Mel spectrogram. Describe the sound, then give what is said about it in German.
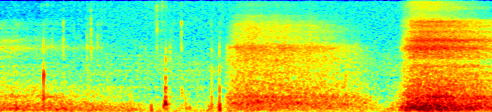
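Slow, deep breathing in and out during a guided relaxation exercise, heard as two long, soft breath sounds after a few faint clicks, with the second breath louder and alone without talk. “Ein paar Mal tiefe ein- und ausatmen.”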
